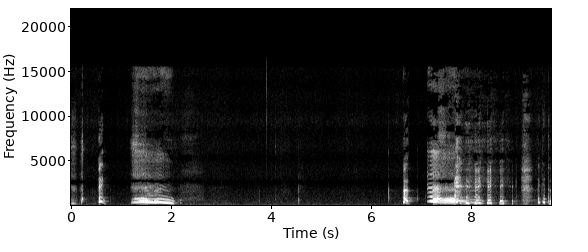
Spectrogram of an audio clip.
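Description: Baby babbling and cooing interrupted by brief, sharp hiccup clicks at irregular intervals; hiccups in an infant.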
